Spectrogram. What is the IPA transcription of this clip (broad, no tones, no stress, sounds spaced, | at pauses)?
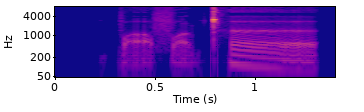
p ɑ̰ f ɑ̰ ʈʰ əː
